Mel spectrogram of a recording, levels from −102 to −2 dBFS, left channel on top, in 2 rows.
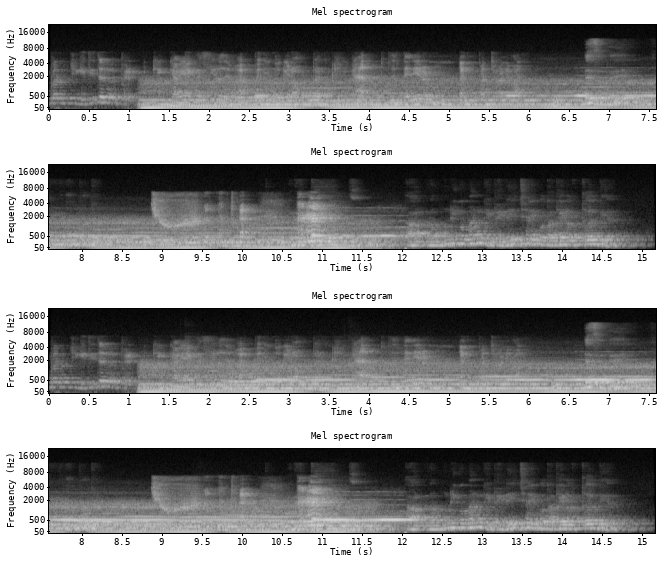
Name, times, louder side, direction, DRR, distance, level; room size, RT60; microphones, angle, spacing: voice 1, 0.0-6.0 8.9-11.1, left 1 dB, 10° left, -1 dB, 0.4 m, -34 dB
sound 1, 1.1-11.7, right 2 dB, 75° right, 0.4 m, -29 dB
sound 2, 1.9-12.0, right 7 dB, 55° right, 1.0 m, -30 dB
voice 2, 6.7-8.2 10.2-10.3 10.5-11.7 12.0-14.6, right 1 dB, 15° right, -8 dB, 1.1 m, -32 dB
3.5 x 2.6 x 3.1 m, 1.2 s
head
